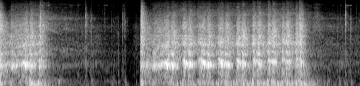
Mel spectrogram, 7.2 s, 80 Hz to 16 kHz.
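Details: Audi A4 2.0 TDI diesel after turbo replacement, rocker cover loosely on: cranks, catches and clatters unevenly with a ragged stumbling beat before dying, still running rough; injector problems or compression loss suspected, diesel misfire.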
